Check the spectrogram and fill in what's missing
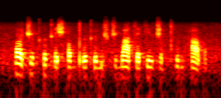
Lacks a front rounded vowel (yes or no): no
